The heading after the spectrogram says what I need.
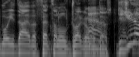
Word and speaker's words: fentanyl: fentanyl, and they say fentanyl. It's Fentanyl. Fentanyl. Fentanyl. It's not NOL. It's not NOL. It's not like Tylenol.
